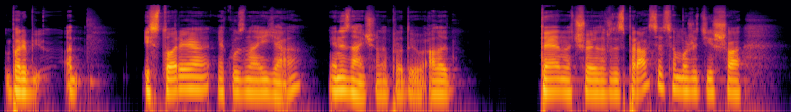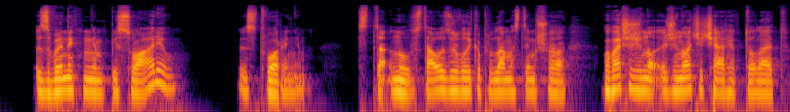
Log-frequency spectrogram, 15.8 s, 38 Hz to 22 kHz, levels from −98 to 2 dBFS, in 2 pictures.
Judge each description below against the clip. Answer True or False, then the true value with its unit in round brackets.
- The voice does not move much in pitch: True (2.2 semitones)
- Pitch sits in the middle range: False (125 Hz)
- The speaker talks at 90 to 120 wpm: False (145 wpm)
